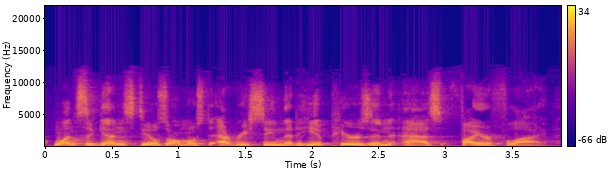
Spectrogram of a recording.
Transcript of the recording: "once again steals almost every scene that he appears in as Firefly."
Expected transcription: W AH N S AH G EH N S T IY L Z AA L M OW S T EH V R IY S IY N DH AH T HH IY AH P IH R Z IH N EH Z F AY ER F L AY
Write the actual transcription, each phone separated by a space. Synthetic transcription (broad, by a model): W AH N S AH G EH N S T IY L Z AA L M OW S T EH V R IY S IY N DH AH T HH IY AH P IH R Z IH N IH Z F AY ER F L AY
